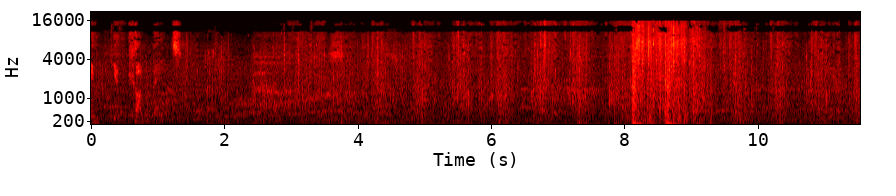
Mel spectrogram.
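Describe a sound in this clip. Footsteps crunch steadily on snowy ground.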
